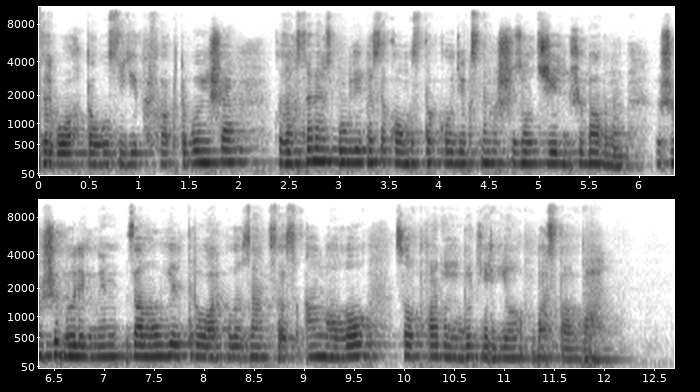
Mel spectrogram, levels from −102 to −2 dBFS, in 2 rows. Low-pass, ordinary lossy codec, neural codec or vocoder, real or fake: 9.9 kHz; none; codec, 44.1 kHz, 3.4 kbps, Pupu-Codec; fake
